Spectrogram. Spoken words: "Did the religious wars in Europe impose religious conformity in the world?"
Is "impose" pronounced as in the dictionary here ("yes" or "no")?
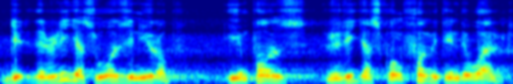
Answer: yes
